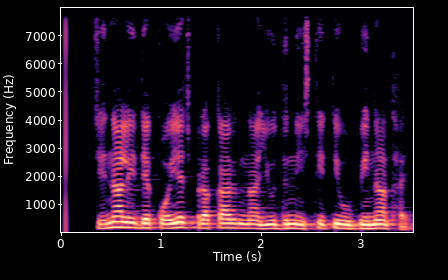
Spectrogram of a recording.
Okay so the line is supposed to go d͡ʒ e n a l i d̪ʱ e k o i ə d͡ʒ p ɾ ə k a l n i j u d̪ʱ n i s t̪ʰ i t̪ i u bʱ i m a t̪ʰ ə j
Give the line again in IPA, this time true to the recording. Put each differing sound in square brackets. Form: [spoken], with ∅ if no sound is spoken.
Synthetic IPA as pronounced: d͡ʒ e n a l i d̪ʱ e k o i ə d͡ʒ p ɾ ə k a [ɾ] n [a] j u d̪ʱ n i s t̪ʰ i t̪ i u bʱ i [n] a t̪ʰ [a] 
